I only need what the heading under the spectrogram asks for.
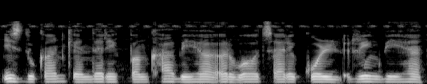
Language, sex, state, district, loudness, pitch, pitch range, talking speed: Hindi, male, Jharkhand, Ranchi, -16 LUFS, 120 Hz, 120-125 Hz, 225 wpm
